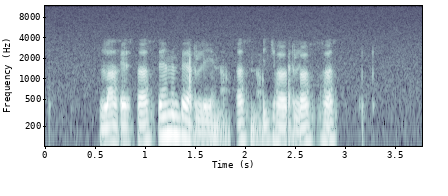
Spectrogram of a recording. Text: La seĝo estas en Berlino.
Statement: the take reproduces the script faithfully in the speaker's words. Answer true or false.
false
